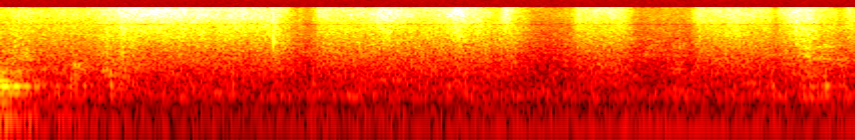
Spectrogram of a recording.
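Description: Very quiet: faint soft swishes of a foam brush spreading varnish over an inkjet canvas print, coming and going with the strokes, over a low steady hum.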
